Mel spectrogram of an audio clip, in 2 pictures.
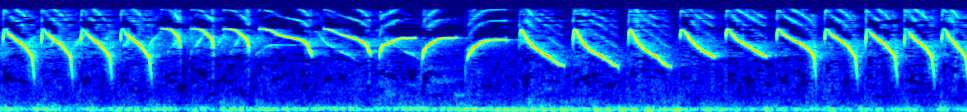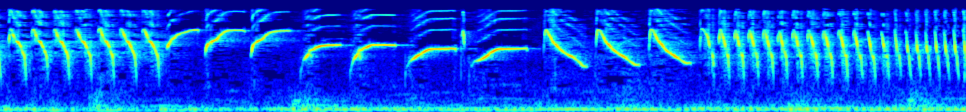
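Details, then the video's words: Canary song played to stimulate lazy canaries into singing: loud series of sharp, rapidly descending whistled sweeps in quick succession, shifting to shorter upward-hooked notes, ending in a fast buzzy trill, over a faint low hum. "molto potente stimolando il suono dei canarini pigri cinguettio"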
